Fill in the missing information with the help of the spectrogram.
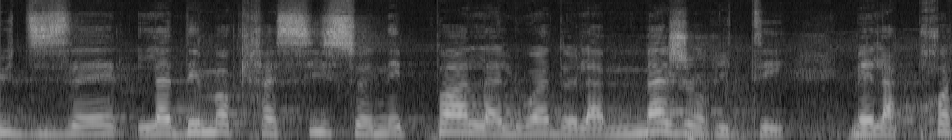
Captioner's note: speaking French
